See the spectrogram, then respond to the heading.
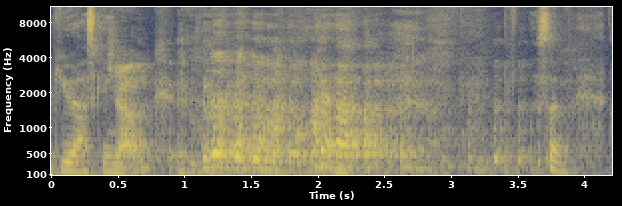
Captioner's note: laughter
